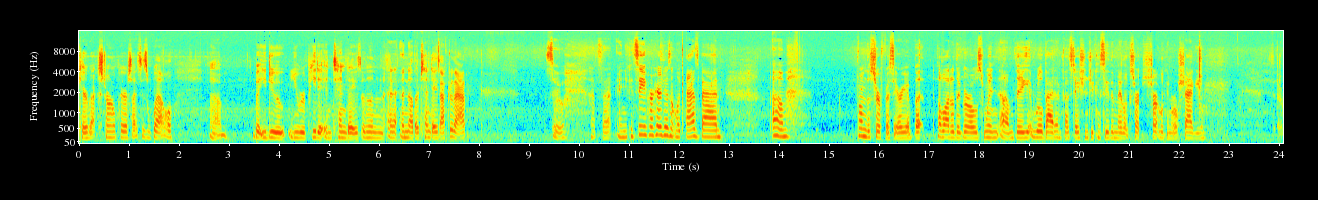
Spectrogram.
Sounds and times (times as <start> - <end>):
Speech: 0.0 - 1.9, 2.6 - 7.8, 9.3 - 12.9, 13.8 - 14.4, 15.6 - 22.6, 23.8 - 24.0.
